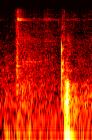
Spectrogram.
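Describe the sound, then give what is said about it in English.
A dog named Scout whimpers once in a short, nasal whine, preceded by a faint soft rustle, against an otherwise quiet background with no talking. “Is that my dog? Knock it off, Scout.”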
